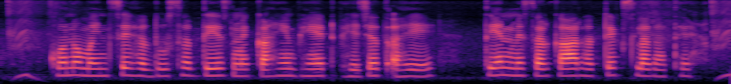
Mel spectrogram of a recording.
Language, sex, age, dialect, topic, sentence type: Chhattisgarhi, female, 25-30, Northern/Bhandar, banking, statement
